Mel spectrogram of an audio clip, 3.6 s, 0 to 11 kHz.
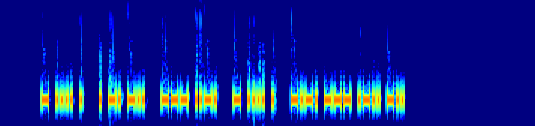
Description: Morse code, heard as a keyed tone, about 77 wpm, 700 Hz. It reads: THE END OF THE COLD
